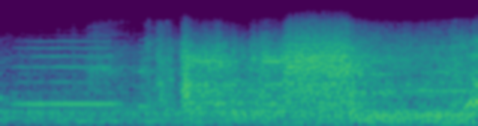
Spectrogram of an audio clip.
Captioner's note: engine starting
